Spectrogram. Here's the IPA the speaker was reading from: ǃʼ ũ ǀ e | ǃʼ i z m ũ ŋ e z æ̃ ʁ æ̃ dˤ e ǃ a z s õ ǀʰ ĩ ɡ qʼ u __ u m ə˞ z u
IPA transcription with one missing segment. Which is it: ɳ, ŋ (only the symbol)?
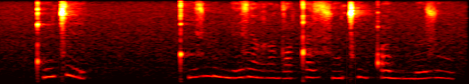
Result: ŋ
